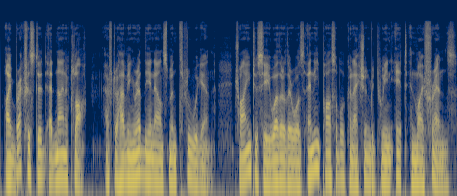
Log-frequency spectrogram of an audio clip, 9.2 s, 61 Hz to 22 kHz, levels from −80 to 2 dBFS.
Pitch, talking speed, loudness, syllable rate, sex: 95 Hz, 170 wpm, -19 LUFS, 5.3 syllables/s, male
